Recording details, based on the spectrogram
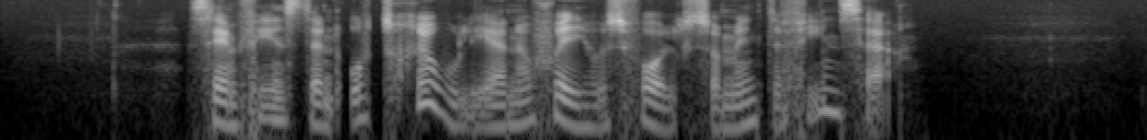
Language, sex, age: Swedish, female, 44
